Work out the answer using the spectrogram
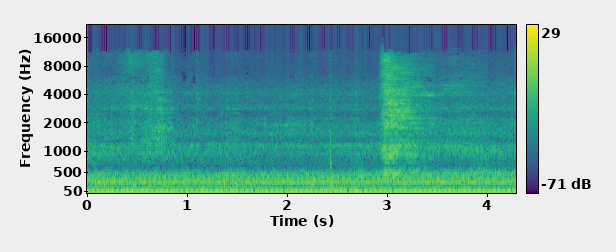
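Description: Car engine idling, a steady low rumble with an even pulse heard inside the cabin. A short hiss comes about three seconds in.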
